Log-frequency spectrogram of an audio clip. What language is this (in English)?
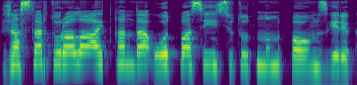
Kazakh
